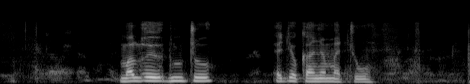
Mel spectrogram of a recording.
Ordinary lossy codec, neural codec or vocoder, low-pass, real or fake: none; codec, 16 kHz, 0.8 kbps, ZipCodec; none; fake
